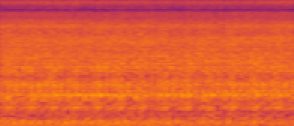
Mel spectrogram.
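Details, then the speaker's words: Diesel tow truck with a sudden knock, blue smoke and one cylinder missing: deep, lumpy idle with an uneven low flutter, running on five cylinders; bad injector suspected, not confirmed. "You hear that kind of flutter? Yep, I would say that's an injector."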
